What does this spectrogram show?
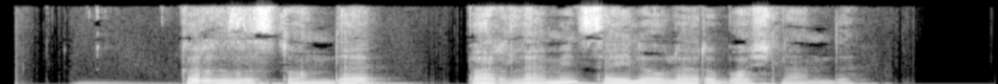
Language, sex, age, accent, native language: Uzbek, male, 18-24, Navoiy, Uzbek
